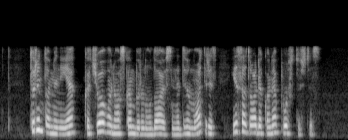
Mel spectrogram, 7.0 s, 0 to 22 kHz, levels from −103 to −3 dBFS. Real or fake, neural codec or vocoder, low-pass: real; none; 5.4 kHz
